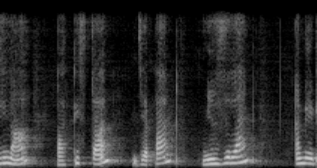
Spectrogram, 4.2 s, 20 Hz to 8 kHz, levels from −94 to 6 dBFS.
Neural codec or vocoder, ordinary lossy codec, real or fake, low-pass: codec, 44.1 kHz, 2.6 kbps, SNAC; none; fake; 7.2 kHz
